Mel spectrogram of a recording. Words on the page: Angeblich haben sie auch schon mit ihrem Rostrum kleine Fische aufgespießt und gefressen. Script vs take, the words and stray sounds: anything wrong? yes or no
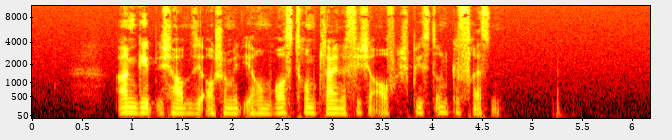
yes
